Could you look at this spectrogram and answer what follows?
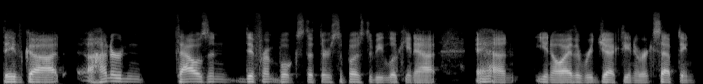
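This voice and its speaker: A man's voice: on the low side, little pitch movement, normal speed, gravelly, fairly bright tone, no echo, low-quality recording. A man hosting a podcast, summarizing and explaining in a conversational interview style. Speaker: podcast host.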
